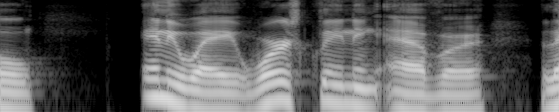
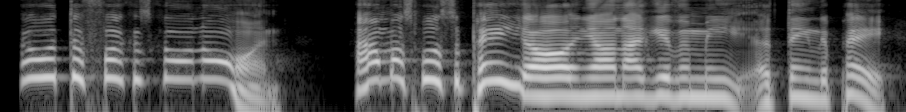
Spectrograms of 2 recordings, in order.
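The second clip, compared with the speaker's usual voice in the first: incredulous outburst; 7 semitones higher than usual. Retold or imitated. Telling a friend about the Geico app, shrieking in disbelief. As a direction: voice jumps way up in disbelief.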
